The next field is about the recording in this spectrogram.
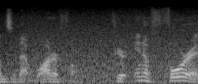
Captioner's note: water rippling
